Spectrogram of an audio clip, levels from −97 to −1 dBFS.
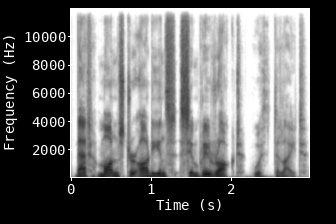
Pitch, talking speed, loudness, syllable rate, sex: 145 Hz, 140 wpm, -18 LUFS, 4.9 syllables/s, male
